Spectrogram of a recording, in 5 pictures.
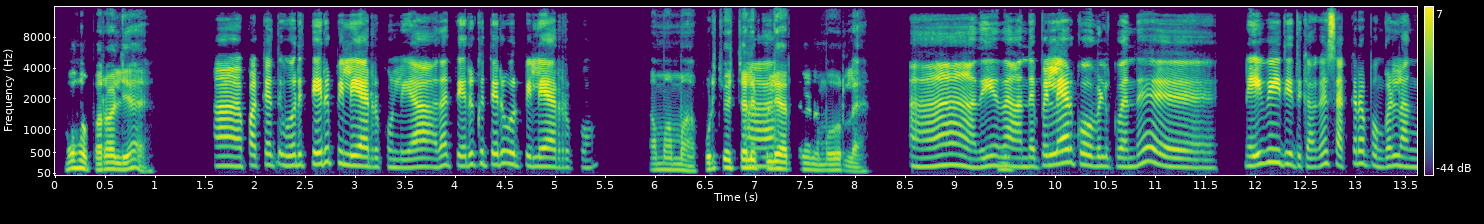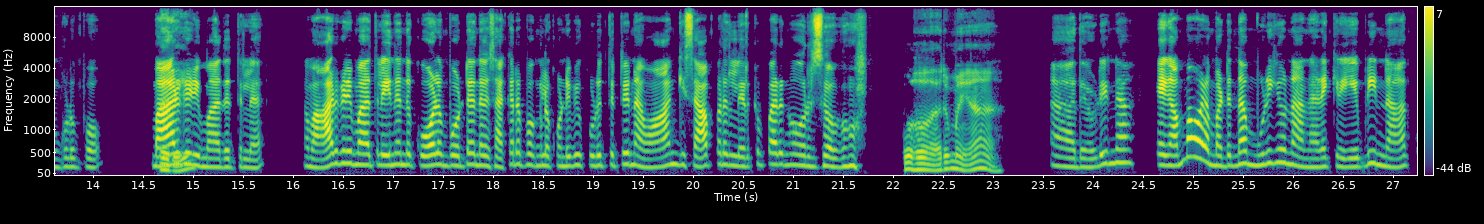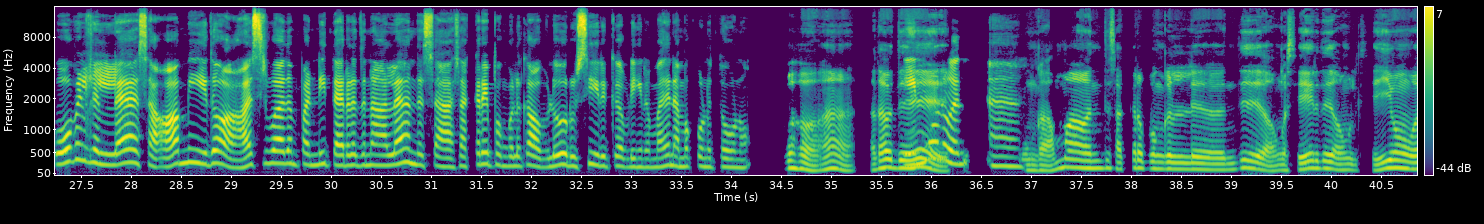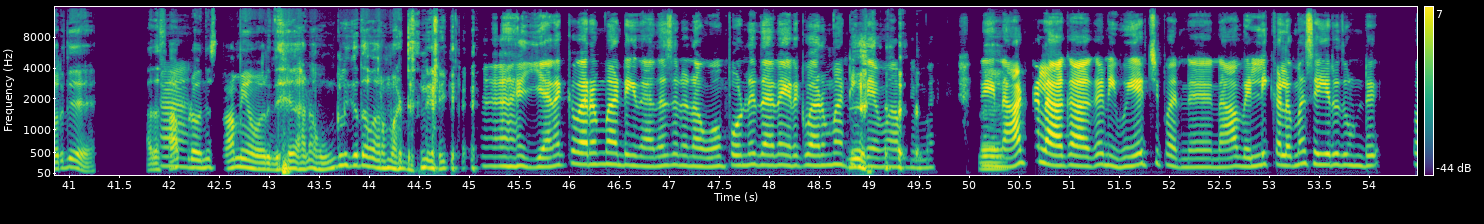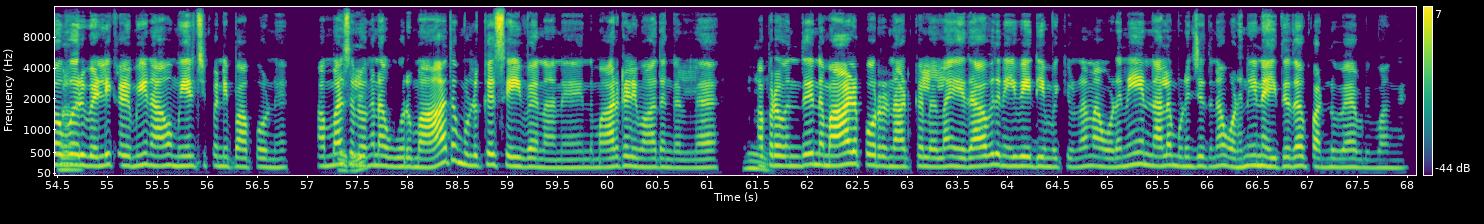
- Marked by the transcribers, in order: surprised: "ஓஹோ! பரவால்லயே!"; joyful: "ஆ"; drawn out: "வந்து"; laughing while speaking: "இருக்கு பாருங்க ஒரு சுகம்"; surprised: "ஓஹோ! அருமையா, அ"; surprised: "ஓஹோ! ஆ"; laughing while speaking: "வருது. ஆனா உங்களுக்கு தான் வரமாட்டேங்குதுன்னு நினைக்கிறேன்"; laugh
- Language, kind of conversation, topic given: Tamil, podcast, அம்மாவின் குறிப்பிட்ட ஒரு சமையல் குறிப்பை பற்றி சொல்ல முடியுமா?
